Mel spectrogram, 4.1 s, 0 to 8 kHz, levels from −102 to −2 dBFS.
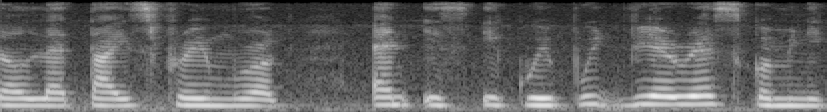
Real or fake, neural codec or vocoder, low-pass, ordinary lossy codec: real; none; 7.2 kHz; none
